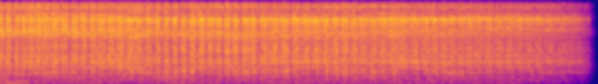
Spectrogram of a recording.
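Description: Bench grinder running with a diamond wheel dresser held against its abrasive stone: a steady, hissing grind as the diamonds cut the wheel clean and true. It fades out near the end.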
